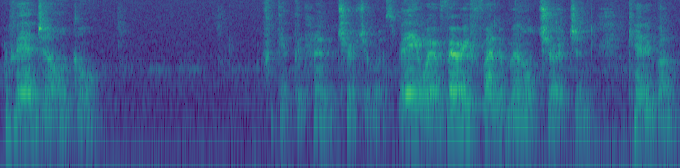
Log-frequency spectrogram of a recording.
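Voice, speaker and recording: An older woman telling her story in a casual interview, soft-spoken and trailing off into near-whispers. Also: fairly low pitch, brisk, a little hiss or hum. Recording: echoey room, mic at a distance, faint ambience.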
